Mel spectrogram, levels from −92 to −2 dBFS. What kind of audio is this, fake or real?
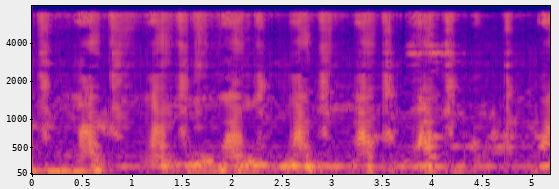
fake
